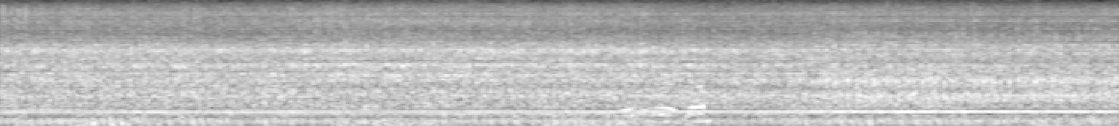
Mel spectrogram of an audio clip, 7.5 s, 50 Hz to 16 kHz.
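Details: Mercury 8HP two-stroke outboard, unknown storage time, running in a water tub, in gear: steady buzzy drone at even pitch, no misses or knocks; runs clean with water pumping clear.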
